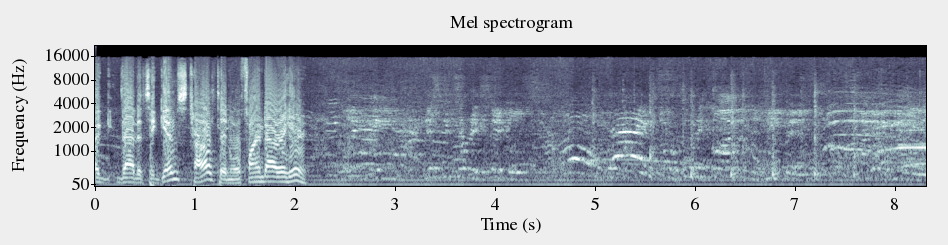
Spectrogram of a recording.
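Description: A crowd cheers and calls out from the stands outdoors.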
